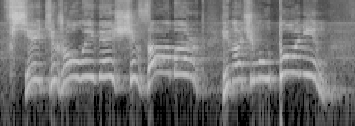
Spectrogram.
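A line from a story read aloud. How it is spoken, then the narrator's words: Shouting. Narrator (Russian): капитан закричал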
